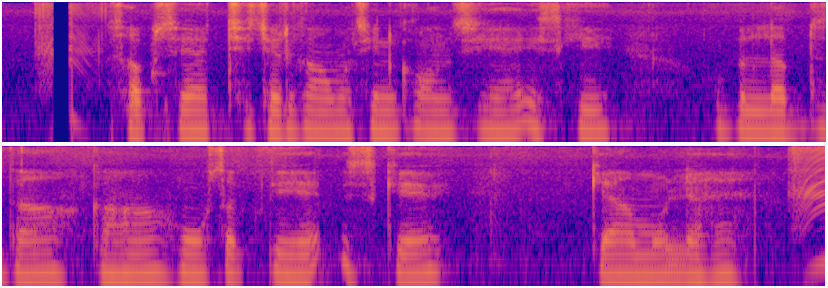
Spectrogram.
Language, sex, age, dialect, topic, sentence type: Hindi, male, 18-24, Garhwali, agriculture, question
